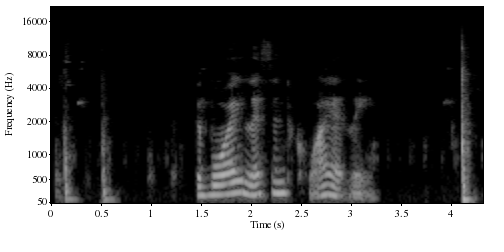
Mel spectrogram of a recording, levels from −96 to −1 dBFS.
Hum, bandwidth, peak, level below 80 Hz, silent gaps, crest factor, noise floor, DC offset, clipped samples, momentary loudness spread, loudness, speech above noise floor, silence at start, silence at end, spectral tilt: none; 11 kHz; -14 dBFS; -62 dBFS; none; 24 dB; -81 dBFS; under 0.1%; under 0.1%; 14 LU; -39 LUFS; 44 dB; 0.05 s; 0.1 s; -6.5 dB/octave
